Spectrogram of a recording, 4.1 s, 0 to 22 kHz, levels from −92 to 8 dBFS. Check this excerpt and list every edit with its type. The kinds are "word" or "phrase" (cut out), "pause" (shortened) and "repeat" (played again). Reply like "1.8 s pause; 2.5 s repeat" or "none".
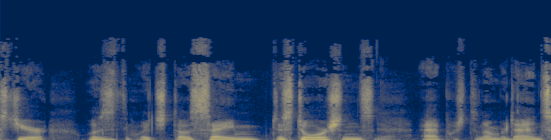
0.9 s word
